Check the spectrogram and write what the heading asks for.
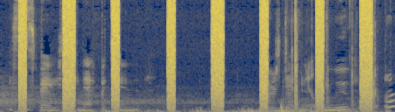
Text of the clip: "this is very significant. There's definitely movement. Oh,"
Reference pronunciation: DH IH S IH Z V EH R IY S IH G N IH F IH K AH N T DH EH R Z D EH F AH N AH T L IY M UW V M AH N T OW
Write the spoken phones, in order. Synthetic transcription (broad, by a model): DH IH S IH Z B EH IY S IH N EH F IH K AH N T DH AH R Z D EH F AH N AH T L IY M UW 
